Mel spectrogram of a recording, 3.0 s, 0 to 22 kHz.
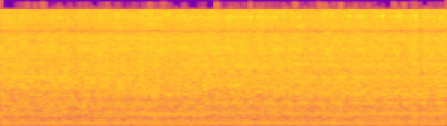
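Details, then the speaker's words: Ford Cortina Mk3 2-door GXL automatic, in a field since 1983 and now restored: smooth, even idle with a steady low hum and no knocks, ticks or misses; no smoke, cooling system holding pressure. "Listen to that engine though, doesn't that sound nice? Now you wouldn't think it's not been running since that amount of time, 83."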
